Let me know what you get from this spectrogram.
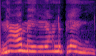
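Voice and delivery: put-on very high, fast, whiny girl voice; a hammed-up sulky teen dodging; whiny mock Emma. Mocking Emma refusing to talk about Kieran. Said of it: "She's like".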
